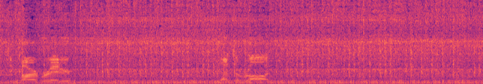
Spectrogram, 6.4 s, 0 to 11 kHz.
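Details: 1984 Dodge Ram D100 slant six revived, first run with carb bowl filled: steady idle with quick sharp ticking on every firing pulse; owner suspects a rod.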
